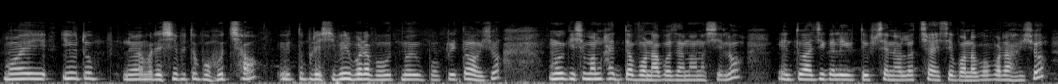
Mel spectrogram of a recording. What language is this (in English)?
Assamese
